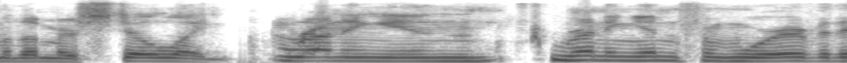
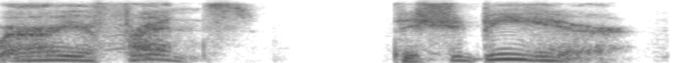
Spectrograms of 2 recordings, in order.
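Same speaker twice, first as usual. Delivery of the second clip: soft, quiet, hushed whisper close to ear; 4 semitones higher than usual. Voicing a woman whispering into the listener's ear, quiet whisper. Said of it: "she just whispers quietly like".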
